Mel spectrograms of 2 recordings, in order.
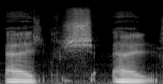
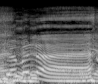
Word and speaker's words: Shyamalan: I don't want to culturally insensitively say his name, so I want to do it right. M. Night Shyamalan. – Shyamalan.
